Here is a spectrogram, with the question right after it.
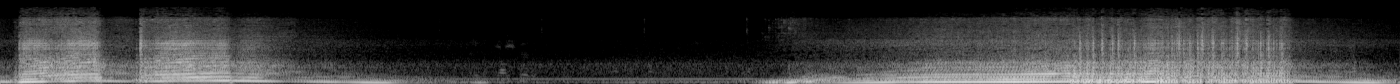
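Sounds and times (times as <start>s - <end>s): car engine revving: 0.0s - 4.3s, 7.5s - 14.0s.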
